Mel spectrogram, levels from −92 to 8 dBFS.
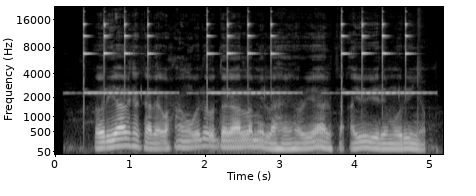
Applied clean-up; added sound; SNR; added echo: none; Glass / Bell; 1 dB; none.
